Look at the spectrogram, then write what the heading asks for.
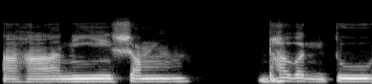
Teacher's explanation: जो महाप्राण वाले वर्ण हैं उनको महाप्राण से बोलना चाहिए, जैसे अहानिशम भवन्तु, ये जो भा है ये महाप्राण प्रयत्न वाला है जी।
